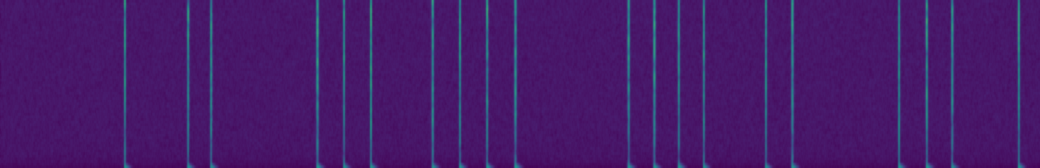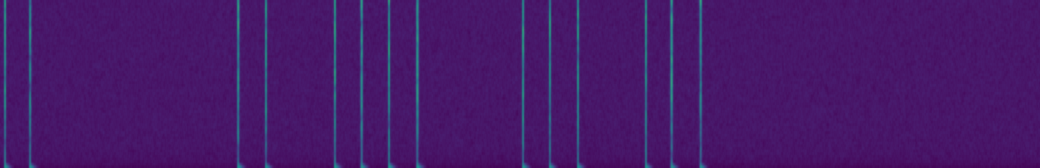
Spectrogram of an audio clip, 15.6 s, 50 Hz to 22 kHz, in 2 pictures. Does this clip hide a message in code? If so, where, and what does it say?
Yes: tap code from 0.9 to 13.1 s, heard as knocks on a wall, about 5 knocks a second. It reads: BORN IN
